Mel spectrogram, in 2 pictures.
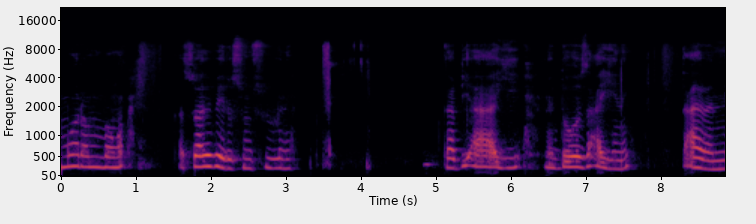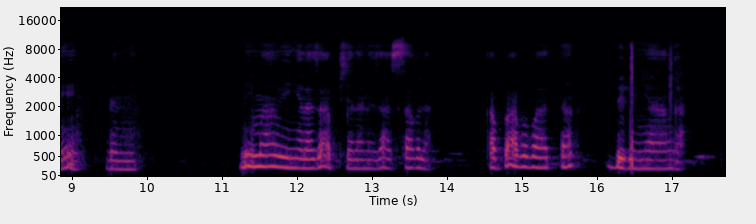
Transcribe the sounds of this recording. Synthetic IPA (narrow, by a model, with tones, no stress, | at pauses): mɔ˦ɾɨ˨m̩˦bɔ˦ŋɔ˦ | ka˨sɔ˦dɨ˦be˦˨dɨ˨su˦nsuː˦nɨ˦ | ka˨bi˦ʔa̰˦ji˦nɨ˨doː˦za˦ʔjɪ˨nɨ˦ | ta˦ʔa˦ɾa˨nɪ˦ʔɪ˦ | dɨ˨nːɨ˨ | nɪ˦ʔɪ˦maː˦weː˦ɲɛ˦la˨za˦ʔpi˨ɛ˨la˨nɨ˨za˦ʔsa˦βɨ˦la˨ | ka˨ba˦ʔa˦ba˦baː˦ta˦ | be˦bɛ˨ɲaː˦ŋɡa˨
